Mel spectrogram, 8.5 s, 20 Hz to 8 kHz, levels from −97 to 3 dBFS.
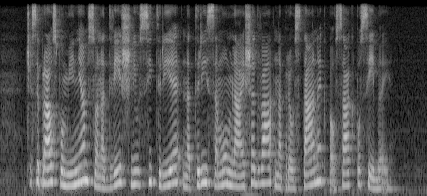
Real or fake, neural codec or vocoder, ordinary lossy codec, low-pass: real; none; none; 7.2 kHz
